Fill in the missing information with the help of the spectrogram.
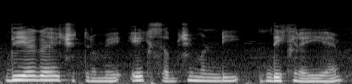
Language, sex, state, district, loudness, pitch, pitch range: Hindi, male, Gujarat, Valsad, -16 LUFS, 165 Hz, 150-185 Hz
